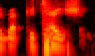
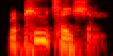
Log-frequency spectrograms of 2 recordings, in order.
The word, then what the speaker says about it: reputation: By the way, where is the stress in this word? Okay, second. So a lot of you are saying second syllable. So I'll just say it with the second syllable. Reputation. Reputation. Is that right? Okay, no, it's not right. Okay, so let's try on the third. Reputation. Okay, so we can see that it's here, okay, on the third syllable, reputation. Okay, let's go on to the last one, right?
